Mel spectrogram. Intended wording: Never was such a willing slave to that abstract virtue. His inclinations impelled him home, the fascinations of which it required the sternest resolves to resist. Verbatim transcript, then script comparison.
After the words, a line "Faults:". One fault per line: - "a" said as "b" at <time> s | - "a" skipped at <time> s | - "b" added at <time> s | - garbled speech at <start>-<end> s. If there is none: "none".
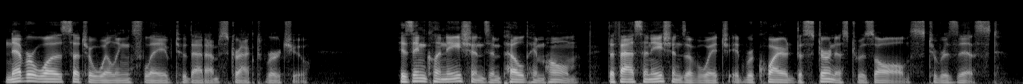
Never was such a willing slave to that abstract virtue. His inclinations impelled him home, the fascinations of which it required the sternest resolves to resist.
Faults:
none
